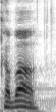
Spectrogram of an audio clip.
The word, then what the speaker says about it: Cabal: It's Skate Cabal. Oh no, you said it right. I said Cable. Oh, yeah, Skate Cabal.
